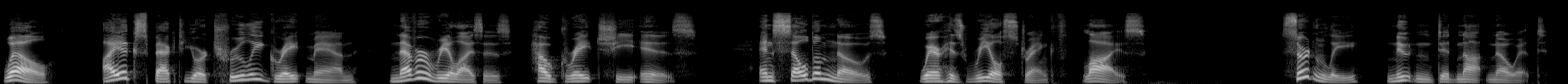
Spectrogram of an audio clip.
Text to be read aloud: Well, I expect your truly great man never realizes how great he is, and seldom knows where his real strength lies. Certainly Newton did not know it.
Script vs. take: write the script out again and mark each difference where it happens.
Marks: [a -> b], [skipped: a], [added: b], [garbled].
Well, I expect your truly great man never realizes how great [he -> she] is, and seldom knows where his real strength lies. Certainly Newton did not know it.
